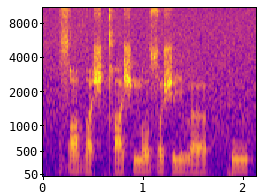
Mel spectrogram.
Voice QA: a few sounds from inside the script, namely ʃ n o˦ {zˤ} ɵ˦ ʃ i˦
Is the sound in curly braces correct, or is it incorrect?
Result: correct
